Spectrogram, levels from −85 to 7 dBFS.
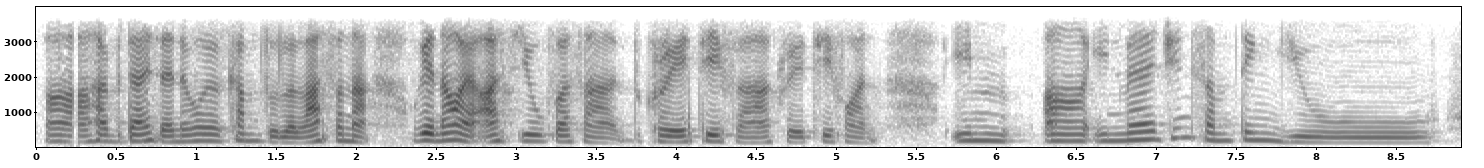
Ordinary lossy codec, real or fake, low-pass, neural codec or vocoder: AAC, 32 kbps; real; 3.6 kHz; none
